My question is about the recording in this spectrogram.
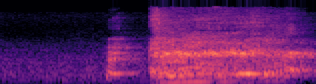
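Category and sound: human body sound, coughing fit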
